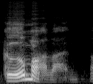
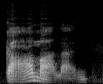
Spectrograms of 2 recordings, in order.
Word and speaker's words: 噶瑪蘭: 那这个噶玛兰呢，有些朋友读作格玛兰啊，正确的读法应该是读作噶玛兰。这个噶字呢，就是我们说呢。” 诸葛亮的葛啊，嗯，然后再加上一个口字边啊，这个字呢读作嘎。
